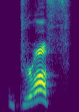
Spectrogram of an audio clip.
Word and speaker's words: Bruff: Bruff rhymes with bluff.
